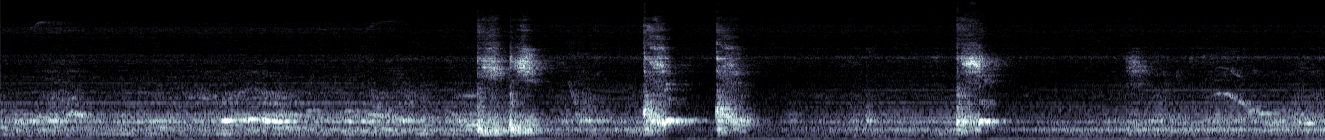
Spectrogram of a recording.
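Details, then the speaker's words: Child with acute breathlessness in a teaching clip, showing visible breathing effort: short dry coughs over noisy breathing with an expiratory noise the audience calls wheezing. Expiratory wheeze with dry cough. "so we've got a noise and expiratory noise I think most of us would say squeezing"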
